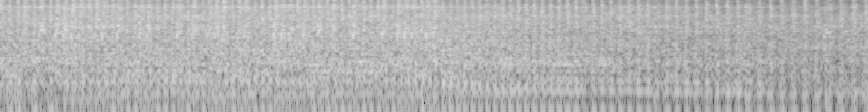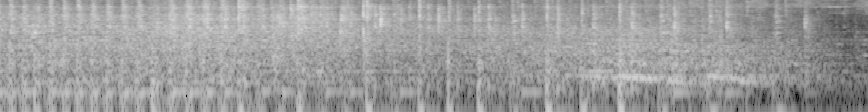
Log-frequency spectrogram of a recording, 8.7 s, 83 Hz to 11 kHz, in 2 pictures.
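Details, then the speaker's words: Speedex 1630 garden tractor small engine, probably not original, second attempt after fitting a new carburetor: rough popping settles into a fast, uneven putter about four beats a second, then dies away; engine starts and runs. "She runs, guys. She runs. We finally got her to run. Success."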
